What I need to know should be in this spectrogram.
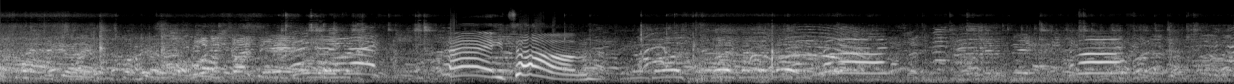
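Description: A crowd of people shouts and cheers outdoors.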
